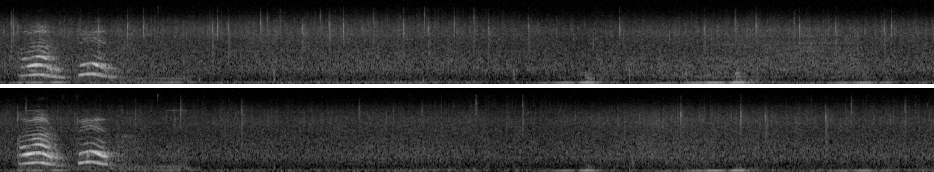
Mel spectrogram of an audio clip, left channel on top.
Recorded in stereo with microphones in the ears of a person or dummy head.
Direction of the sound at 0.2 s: 40° right (ahead or behind).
